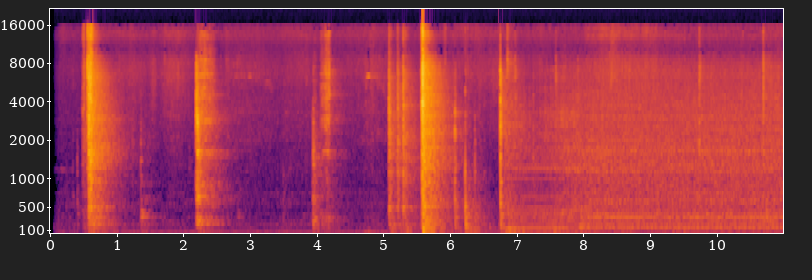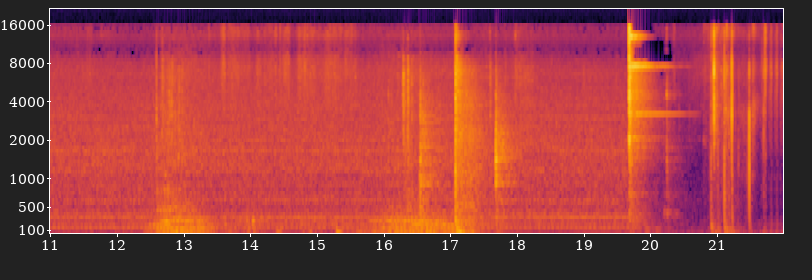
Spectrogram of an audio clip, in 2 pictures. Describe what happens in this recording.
I pulled open the kitchen drawer to look for a utensil and then closed it again. The oven clicked in the background as it was heating up. I found what I needed and got back to cooking.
